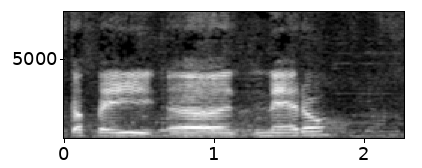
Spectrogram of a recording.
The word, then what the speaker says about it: Nero: It should be pronounced Cafe Nero. Nero is black in Italian.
